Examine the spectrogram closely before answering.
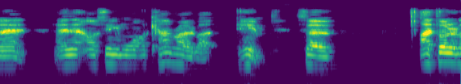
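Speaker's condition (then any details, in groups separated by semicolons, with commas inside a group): Multiple sclerosis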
